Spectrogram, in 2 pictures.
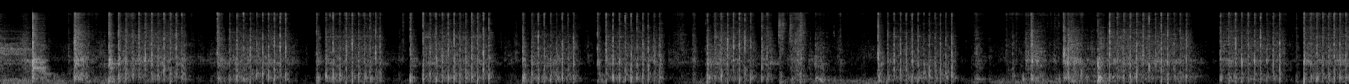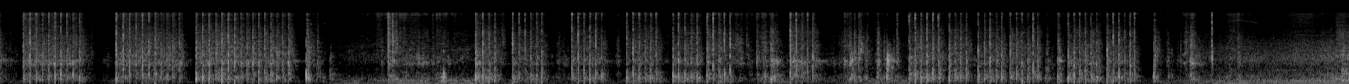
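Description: Small hammer tapping a thin sheet-metal panel on a wooden workbench in quick runs of sharp metallic taps with brief pauses, flattening a bulge that came out the wrong way around a row of punched holes.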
